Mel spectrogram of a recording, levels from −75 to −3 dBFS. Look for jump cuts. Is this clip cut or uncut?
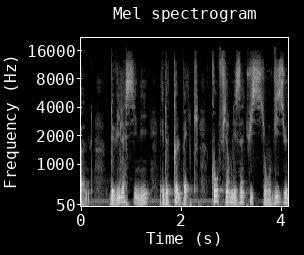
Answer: uncut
